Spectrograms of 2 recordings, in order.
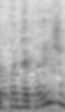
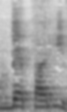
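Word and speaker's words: de Paris: Я знаю что это ПД Париже был а д Пари правильно произносится я-то видите я ещё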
